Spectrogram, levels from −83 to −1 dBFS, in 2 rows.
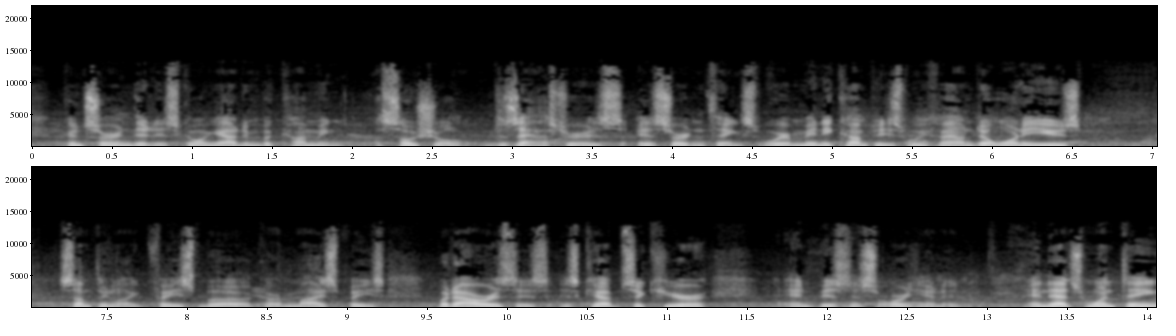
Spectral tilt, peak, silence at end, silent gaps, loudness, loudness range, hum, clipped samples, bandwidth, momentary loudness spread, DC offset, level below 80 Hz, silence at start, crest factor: -4 dB/octave; -2 dBFS; 0 s; none; -21 LUFS; 2 LU; none; under 0.1%; 13.5 kHz; 10 LU; under 0.1%; -52 dBFS; 0 s; 20 dB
